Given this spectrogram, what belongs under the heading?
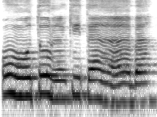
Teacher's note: تا کو لام کے ساتھ ملائیں گے، واو الف اور یا الف نہیں پڑھا جاتا، ان حرفوں کے اوپر حرکت نہیں۔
